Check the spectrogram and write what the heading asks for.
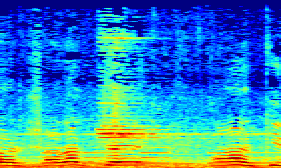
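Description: An elderly woman talking in a high, quavering voice.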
